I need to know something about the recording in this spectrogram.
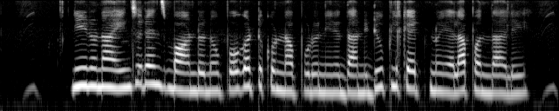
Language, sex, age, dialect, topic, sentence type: Telugu, female, 18-24, Southern, banking, question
